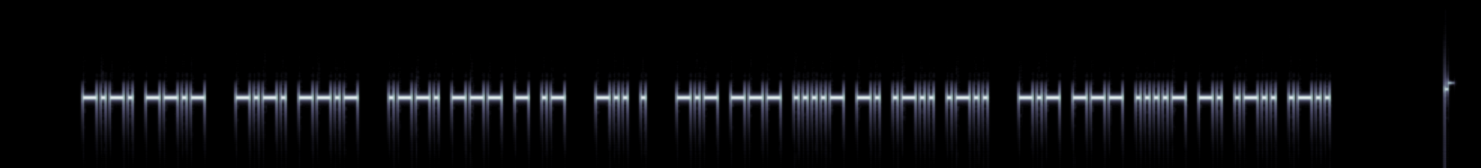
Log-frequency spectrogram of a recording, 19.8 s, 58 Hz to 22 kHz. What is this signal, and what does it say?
Morse code, heard as a keyed tone, about 20 wpm, 700 Hz. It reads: CQ CQ POTA DE KO4NLL KO4NLL
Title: POTA QSO Practice - 20wpm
